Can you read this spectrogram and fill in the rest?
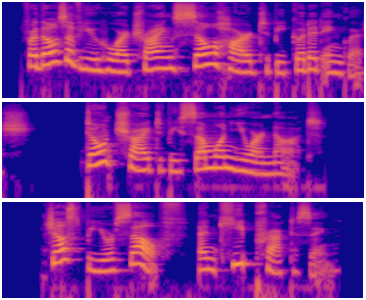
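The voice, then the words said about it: Mixed Thai, British and American accent. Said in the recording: “my accent. I call it ... accent. It's a mixture of Thai-ness, Britishness, Americanness, and gayness”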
